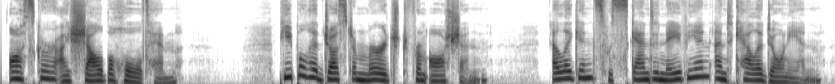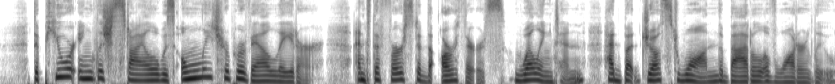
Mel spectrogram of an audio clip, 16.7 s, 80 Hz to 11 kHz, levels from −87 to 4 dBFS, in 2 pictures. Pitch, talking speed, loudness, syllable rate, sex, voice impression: 190 Hz, 145 wpm, -18 LUFS, 4.9 syllables/s, female, feminine, adult-like, tensed, powerful, bright, slightly soft, clear, fluent, slightly intellectual, calm, friendly, elegant, lively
